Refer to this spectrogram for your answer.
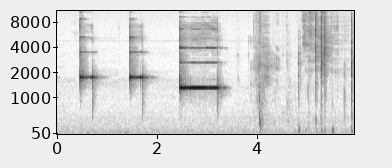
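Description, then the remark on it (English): Game timer beeps marking the end of a one-minute round for answering a card: two short, bright electronic beeps a second apart, then one longer sustained tone, followed by some soft scraping and clattering noise. The beeps sound clear. “You will have beeps as we go that will tell you when we're done.”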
